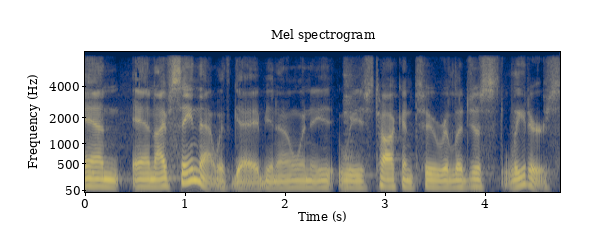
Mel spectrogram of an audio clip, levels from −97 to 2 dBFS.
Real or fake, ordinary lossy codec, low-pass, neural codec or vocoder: real; AAC, 48 kbps; 7.2 kHz; none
